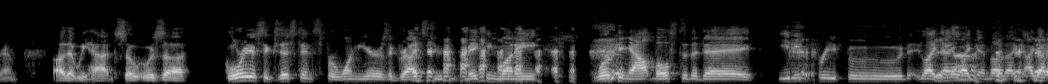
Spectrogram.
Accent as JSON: {"language": "English", "town": "Erie", "region": "Pennsylvania", "country": "United States", "tie": "born or raised there", "also_born_or_lived": "Muncie, Indiana", "moved": "yes", "said": "I was born and raised in Erie, Pennsylvania, by my mom and dad"}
